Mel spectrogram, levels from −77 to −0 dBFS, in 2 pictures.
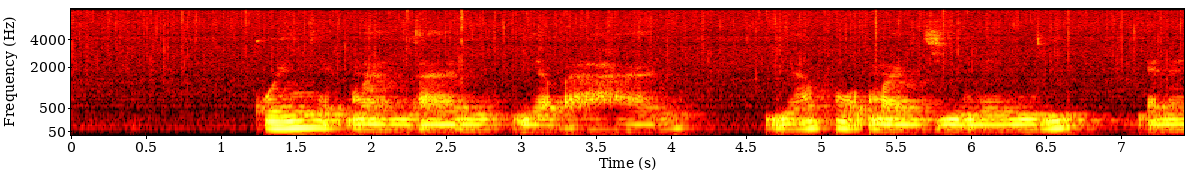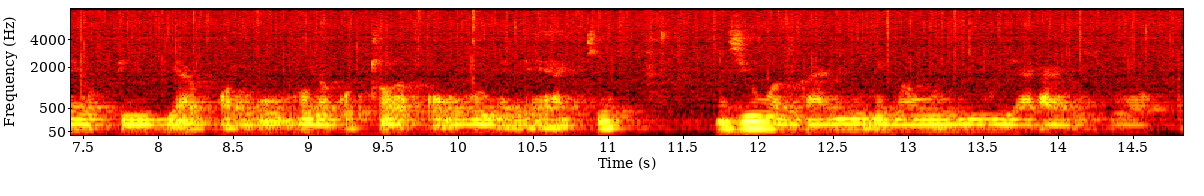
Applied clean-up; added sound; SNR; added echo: none; Frying (food); 16 dB; reverberation time 0.9 s.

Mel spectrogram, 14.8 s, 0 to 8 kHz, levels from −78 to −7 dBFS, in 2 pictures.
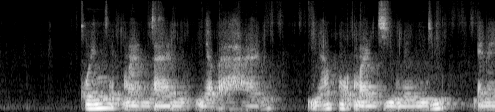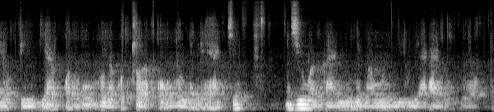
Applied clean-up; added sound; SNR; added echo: neural separator model SepFormer DNS4.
